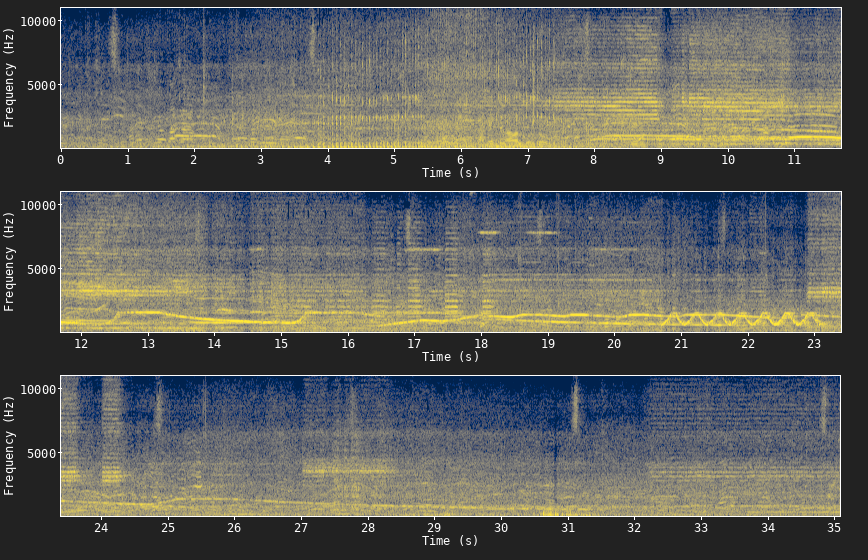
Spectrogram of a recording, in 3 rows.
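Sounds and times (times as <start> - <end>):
sirens wailing: 1.4 - 35.0.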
